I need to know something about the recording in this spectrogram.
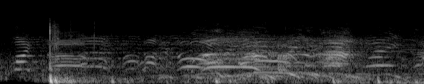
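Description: A football kicked with a single sharp thump about half a second in, followed by several players shouting and calling over one another.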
